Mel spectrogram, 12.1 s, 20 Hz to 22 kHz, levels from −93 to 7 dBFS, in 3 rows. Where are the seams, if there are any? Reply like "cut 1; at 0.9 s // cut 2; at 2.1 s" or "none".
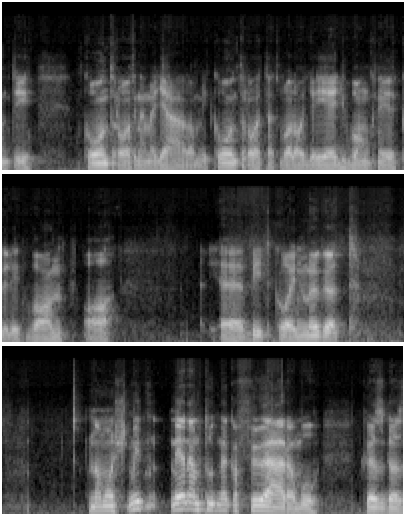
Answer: cut 1; at 1.3 s // cut 2; at 4.2 s // cut 3; at 4.7 s

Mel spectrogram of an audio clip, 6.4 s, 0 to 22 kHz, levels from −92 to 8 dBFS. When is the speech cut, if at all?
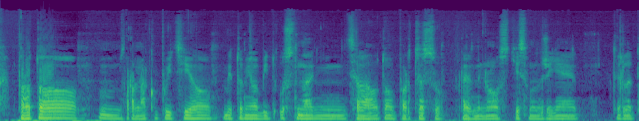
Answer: cut 1; at 1.2 s

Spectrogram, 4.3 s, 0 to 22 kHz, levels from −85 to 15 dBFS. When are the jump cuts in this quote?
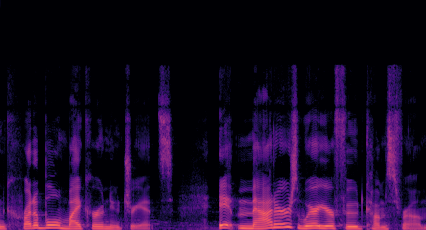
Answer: none

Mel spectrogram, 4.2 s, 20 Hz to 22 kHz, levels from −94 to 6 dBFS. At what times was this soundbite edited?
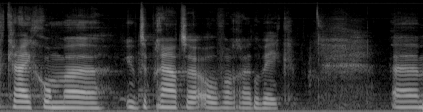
cut 1; at 1.4 s // cut 2; at 2.5 s

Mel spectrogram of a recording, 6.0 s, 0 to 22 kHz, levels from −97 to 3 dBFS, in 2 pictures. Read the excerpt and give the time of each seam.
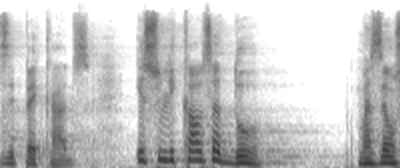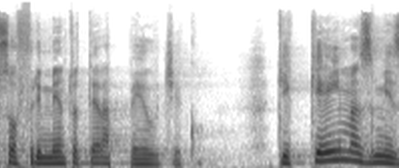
none

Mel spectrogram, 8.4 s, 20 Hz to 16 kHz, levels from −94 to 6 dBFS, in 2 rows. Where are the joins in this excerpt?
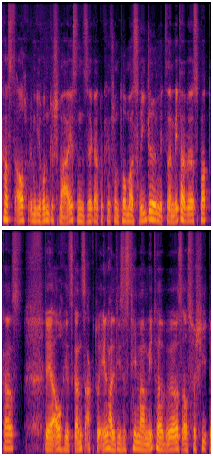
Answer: cut 1; at 2.2 s

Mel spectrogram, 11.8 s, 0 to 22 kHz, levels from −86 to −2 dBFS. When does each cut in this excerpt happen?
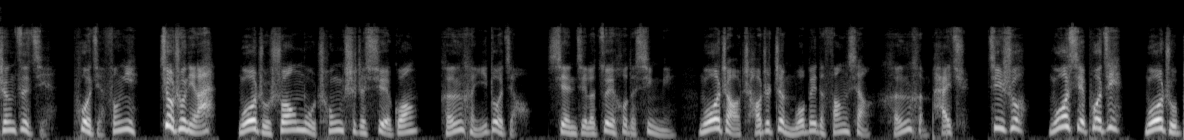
none

